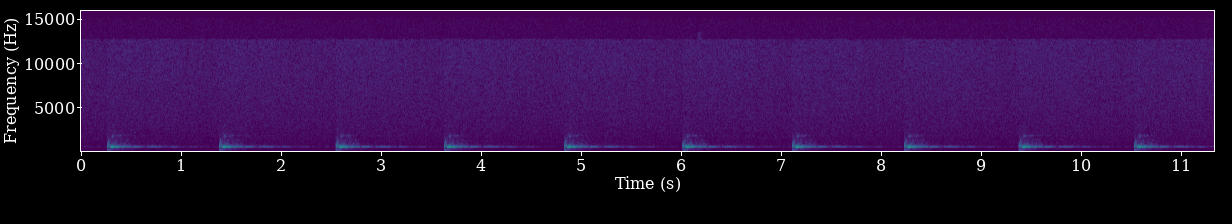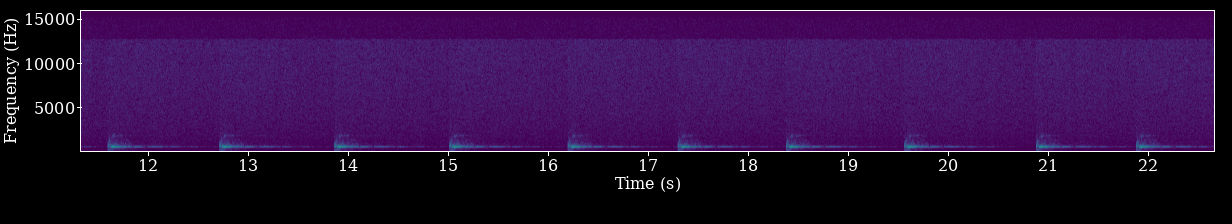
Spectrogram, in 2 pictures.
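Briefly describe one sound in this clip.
A short menu tone beeps at each step, about once a second.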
